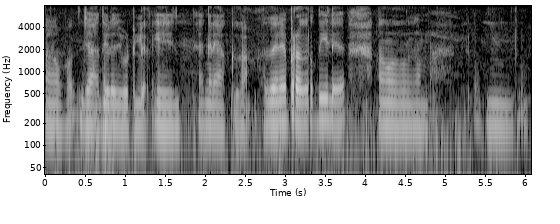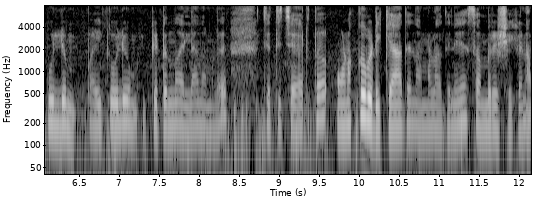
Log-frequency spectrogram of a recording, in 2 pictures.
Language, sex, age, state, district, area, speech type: Malayalam, female, 30-45, Kerala, Idukki, rural, spontaneous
